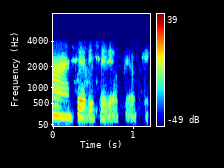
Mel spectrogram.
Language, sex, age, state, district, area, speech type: Malayalam, female, 30-45, Kerala, Thiruvananthapuram, urban, conversation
